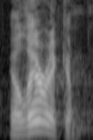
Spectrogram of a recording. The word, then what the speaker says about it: Illyricum: Illyricum. There you go. Well, I'll go with that. That's way up north in Asia Minor. Here's Jerusalem down here, Illyricum way up here.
